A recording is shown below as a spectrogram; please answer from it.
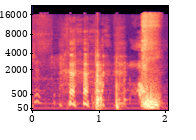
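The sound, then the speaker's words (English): A single loud sneeze bursts out after a few short, breathy build-up gasps, ending with one sharp, explosive release. “I'm going to sneeze, and it's going to be like really magnified.”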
